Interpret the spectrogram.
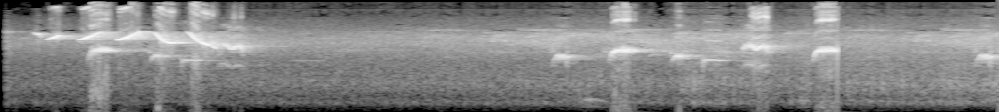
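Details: Ashy bulbul (Hemixos flavala), known locally as brinji kelabu: a burst of high, sharp chirps and rising whistled notes in the first second, then quiet, with scattered clipped chirps around three to four seconds.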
